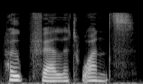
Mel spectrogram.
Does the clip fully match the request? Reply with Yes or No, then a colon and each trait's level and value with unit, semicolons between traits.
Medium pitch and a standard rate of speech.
Yes: medium, 170 Hz; average, 165 wpm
